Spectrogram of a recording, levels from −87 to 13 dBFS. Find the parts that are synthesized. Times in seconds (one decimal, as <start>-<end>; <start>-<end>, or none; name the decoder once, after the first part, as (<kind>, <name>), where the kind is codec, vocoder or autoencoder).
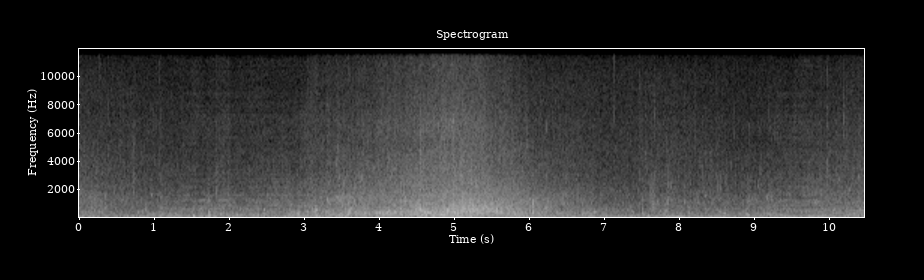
1.4-3.2 (codec, SNAC); 9.3-9.9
